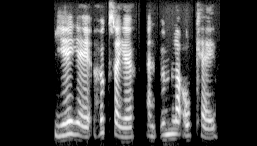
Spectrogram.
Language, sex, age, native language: Icelandic, female, 20-29, German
